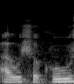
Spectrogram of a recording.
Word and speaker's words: Aoi Shoku: Alors, Aoi Shoku, ça s'écrit A-O-I, comme ça se prononce, S-H-O-K-U, Aoi Shoku.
